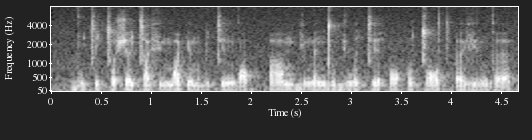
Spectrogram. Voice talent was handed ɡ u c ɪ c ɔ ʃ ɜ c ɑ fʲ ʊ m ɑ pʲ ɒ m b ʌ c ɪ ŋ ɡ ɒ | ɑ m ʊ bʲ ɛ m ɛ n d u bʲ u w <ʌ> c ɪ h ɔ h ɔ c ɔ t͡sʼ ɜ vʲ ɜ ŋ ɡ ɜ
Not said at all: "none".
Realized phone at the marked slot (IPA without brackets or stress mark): ʌ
